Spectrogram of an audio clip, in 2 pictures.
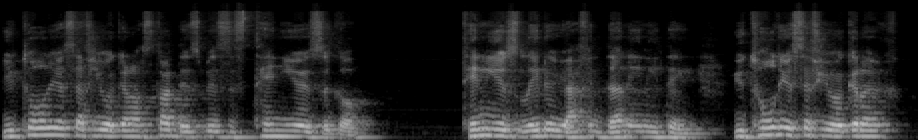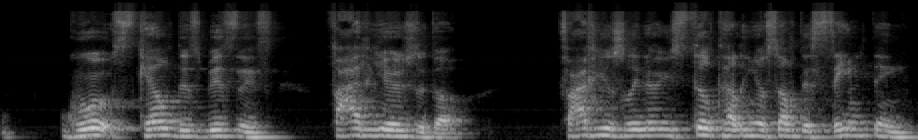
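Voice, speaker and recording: A woman's fairly low, dark, mellow voice at a moderate pace, with ordinary pitch variation. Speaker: home care business coach. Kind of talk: live stream motivational talk. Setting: home at night, live stream. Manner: loud; subdued, trying to keep quiet.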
